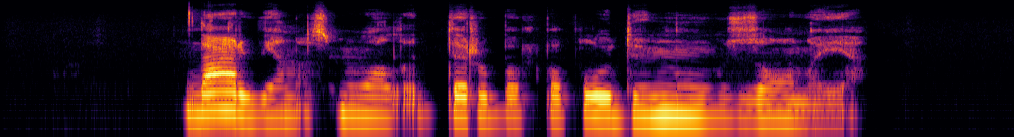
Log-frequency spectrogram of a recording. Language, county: Lithuanian, Vilnius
